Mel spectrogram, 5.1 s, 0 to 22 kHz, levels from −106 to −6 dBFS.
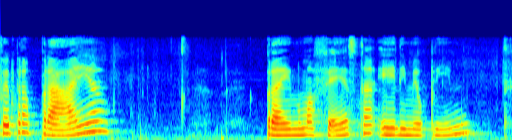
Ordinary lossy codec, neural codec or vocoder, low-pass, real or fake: none; none; 7.2 kHz; real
